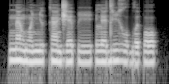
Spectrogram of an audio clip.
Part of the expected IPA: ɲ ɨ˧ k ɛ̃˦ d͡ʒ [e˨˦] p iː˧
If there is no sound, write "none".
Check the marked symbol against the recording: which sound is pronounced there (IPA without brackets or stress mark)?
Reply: e˦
